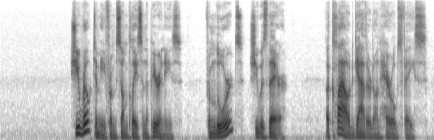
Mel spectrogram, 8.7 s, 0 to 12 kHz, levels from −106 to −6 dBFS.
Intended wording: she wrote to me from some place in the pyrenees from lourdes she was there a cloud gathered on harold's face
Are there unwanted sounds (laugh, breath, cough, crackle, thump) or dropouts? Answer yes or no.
no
